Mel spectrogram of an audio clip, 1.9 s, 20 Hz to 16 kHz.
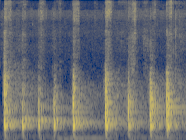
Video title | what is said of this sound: RESTAURATION e28 - Premiers efforts | ça sonne encore bien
